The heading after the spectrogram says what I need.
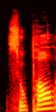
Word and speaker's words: Cipal: Cipal is the pronunciation.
